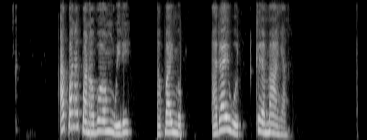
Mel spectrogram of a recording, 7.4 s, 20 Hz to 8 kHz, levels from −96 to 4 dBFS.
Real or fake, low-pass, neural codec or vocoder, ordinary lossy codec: real; 7.2 kHz; none; Opus, 32 kbps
